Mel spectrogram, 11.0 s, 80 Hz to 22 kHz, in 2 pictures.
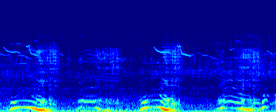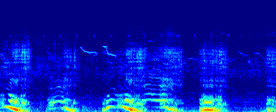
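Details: Rival male lions clash in the Masai Mara on 29 December 2023, Black Rock males against Salas males: deep, throaty, arching growl-roars come in bursts about once a second for the whole stretch. Thin whistled birdsong carries behind them.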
